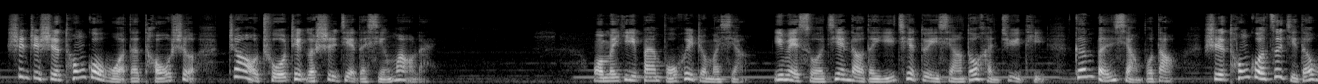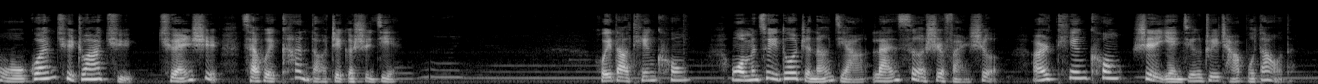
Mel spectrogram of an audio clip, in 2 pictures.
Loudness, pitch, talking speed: -20 LUFS, 215 Hz, 215 characters per minute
